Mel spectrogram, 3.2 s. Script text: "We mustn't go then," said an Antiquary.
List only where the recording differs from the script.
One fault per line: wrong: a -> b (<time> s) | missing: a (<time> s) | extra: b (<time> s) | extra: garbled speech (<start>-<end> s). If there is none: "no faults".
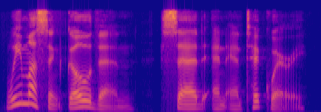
no faults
